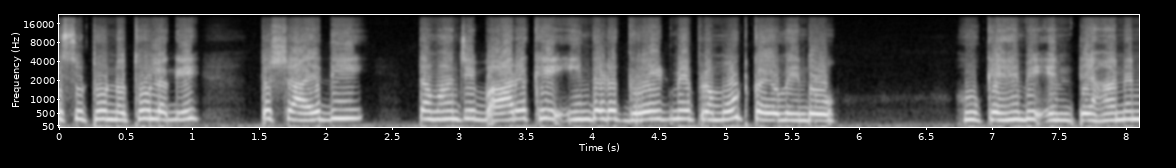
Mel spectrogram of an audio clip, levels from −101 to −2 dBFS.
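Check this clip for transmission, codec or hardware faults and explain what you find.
One fault is present, running through the whole speech clip: hard clipping. The signal reaches a stage about 14 dB hotter than it can pass, so roughly a sixth of all samples are sliced flat at the ceiling. Those squared-off peaks spray high harmonics, giving every loud syllable a harsh, buzzy fuzz.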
